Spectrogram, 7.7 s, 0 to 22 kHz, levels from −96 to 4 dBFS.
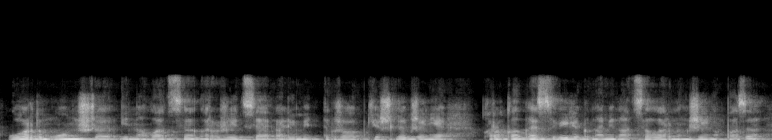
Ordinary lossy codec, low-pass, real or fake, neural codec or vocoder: none; 9.9 kHz; fake; codec, 24 kHz, 6 kbps, HILCodec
